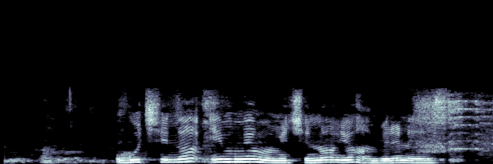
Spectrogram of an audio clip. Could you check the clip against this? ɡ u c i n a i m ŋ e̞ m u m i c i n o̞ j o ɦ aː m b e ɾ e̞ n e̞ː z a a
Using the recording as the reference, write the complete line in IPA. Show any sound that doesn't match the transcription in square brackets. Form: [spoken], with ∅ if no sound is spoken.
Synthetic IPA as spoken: ɡ u c i n a i m ŋ e̞ m u m i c i n o̞ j o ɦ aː m b e ɾ e̞ n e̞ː z a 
